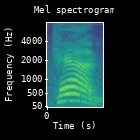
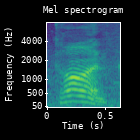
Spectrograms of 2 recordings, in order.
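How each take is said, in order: First: The vowel sounds like the one in 'can'. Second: The vowel sounds like the one in 'con'. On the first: The speaker calls it right. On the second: The speaker calls it wrong. "Don't say con"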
